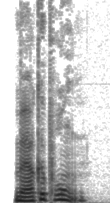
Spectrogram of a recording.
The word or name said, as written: mørkebrun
